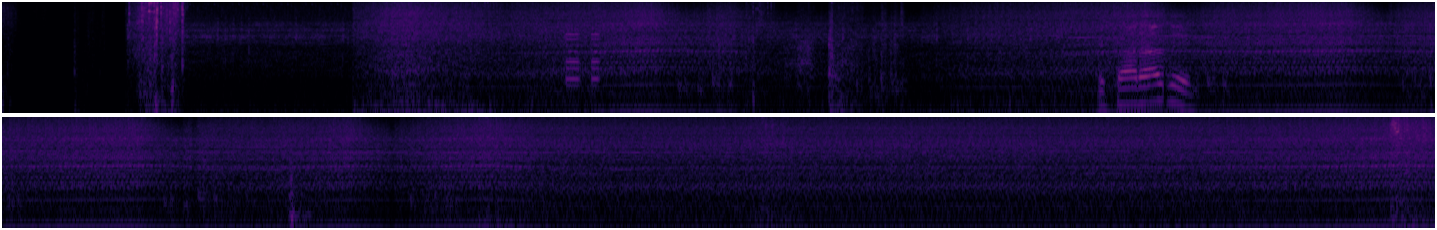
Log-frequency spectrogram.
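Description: A car engine starts and roars steadily as the car drives.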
